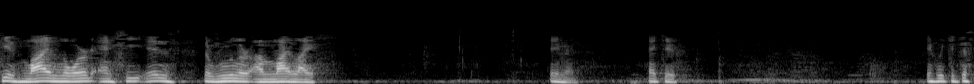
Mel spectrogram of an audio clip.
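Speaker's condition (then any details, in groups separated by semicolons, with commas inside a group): Cleft palate; congenital cleft palate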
